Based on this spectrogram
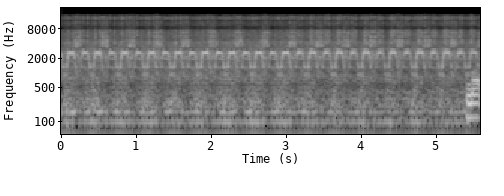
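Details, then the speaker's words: Homemade CO2 laser cutter engraving material in a windy garage: squeaky, chirping high-pitched beeping pulsing about three times a second over wind hiss; normal laser PWM power modulation. "the um squeaking beeping noise that's actually the pulse with modulation of the laser you can actually hear it when it's Plastering the around material it's really quite cool"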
